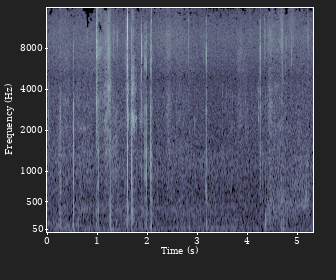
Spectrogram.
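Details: Quiet indoor room tone with scattered taps, clicks and rustles, ending in a short sharp sound.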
